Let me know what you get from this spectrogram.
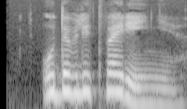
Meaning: satisfaction
- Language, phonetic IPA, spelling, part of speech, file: Russian, [ʊdəvlʲɪtvɐˈrʲenʲɪje], удовлетворение, noun, Ru-удовлетворение.ogg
